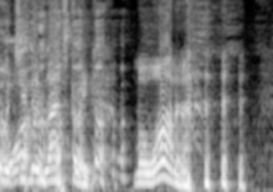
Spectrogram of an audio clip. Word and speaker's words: Moana: she did last week Moana Disney's Moana or Mona some people have pronounced it Mona uh did you take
